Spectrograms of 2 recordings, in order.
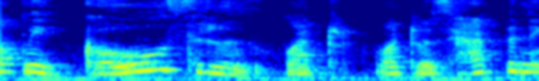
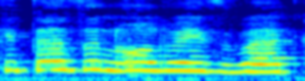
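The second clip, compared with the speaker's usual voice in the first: amused; 4 semitones higher, 5 dB louder, slower than usual. Real, not acted. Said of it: "trying to read my notes".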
